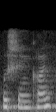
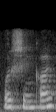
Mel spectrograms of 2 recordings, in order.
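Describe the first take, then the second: First: उच्छृंखल opened with short U; short opening U. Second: उच्छृंखल opened with an O sound; opening O. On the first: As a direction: start उच्छृंखल as "ush-". (उच्छृंखल की शुरुआत छोटे "उ" से) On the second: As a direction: start उच्छृंखल as "or-". (उच्छृंखल की शुरुआत "ओ" से) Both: Shown as a demonstration. Wrong and right word forms shown.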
